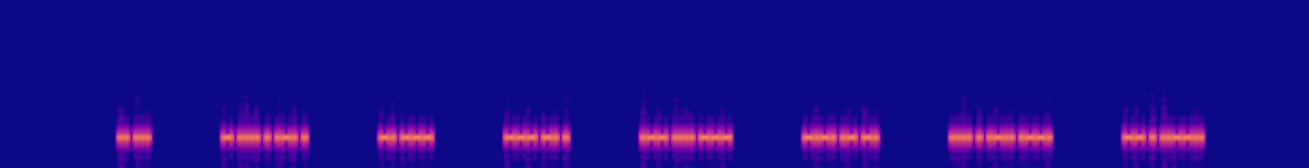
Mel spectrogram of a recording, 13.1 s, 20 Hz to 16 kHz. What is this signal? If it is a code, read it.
Morse code, heard as a keyed tone, about 46 wpm, 700 Hz. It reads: IS THERE NO ONE WHO CAN HELP ME?
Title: 4x Word-Spacing - Sentences from Top 200 Words - 45wpm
